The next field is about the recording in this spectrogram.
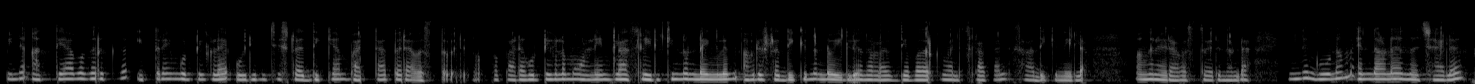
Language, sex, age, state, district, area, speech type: Malayalam, female, 18-30, Kerala, Thiruvananthapuram, rural, spontaneous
